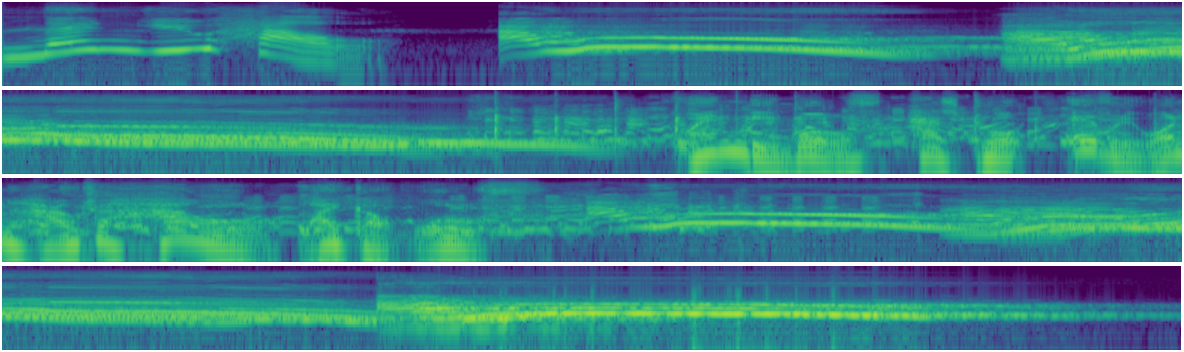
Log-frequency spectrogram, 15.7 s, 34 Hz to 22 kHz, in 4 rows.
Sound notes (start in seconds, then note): 1.9 howling; 3.8 kids howling; 9.8 howling; 11.7 kids howling; 13.7 wolf howling loudly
